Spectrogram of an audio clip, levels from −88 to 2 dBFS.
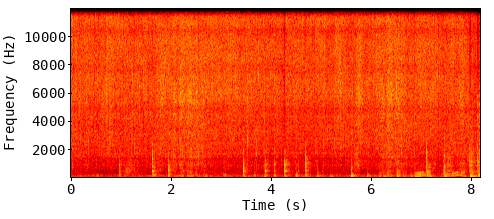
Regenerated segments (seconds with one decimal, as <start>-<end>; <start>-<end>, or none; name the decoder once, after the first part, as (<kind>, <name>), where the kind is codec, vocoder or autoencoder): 3.0-3.6 (vocoder, BigVGAN v2); 4.9-5.8; 6.6-7.3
